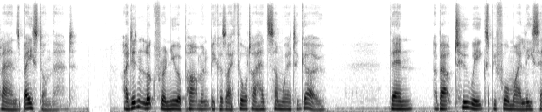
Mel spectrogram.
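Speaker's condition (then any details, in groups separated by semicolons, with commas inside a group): No condition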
